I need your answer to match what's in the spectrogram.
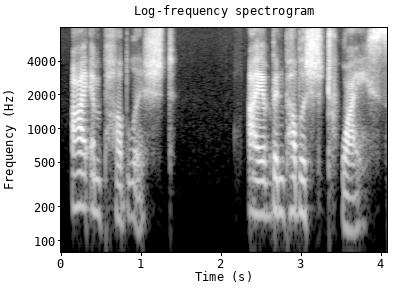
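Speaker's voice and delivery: low, slow, soft delivery with conviction. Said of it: "I want to hear you say".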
